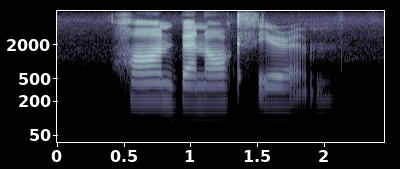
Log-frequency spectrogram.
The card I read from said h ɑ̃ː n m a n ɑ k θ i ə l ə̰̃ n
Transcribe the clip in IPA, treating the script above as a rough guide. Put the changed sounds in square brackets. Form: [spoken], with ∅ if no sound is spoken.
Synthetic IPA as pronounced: h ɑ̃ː n [b] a n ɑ k θ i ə [ɹ] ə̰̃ [m]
